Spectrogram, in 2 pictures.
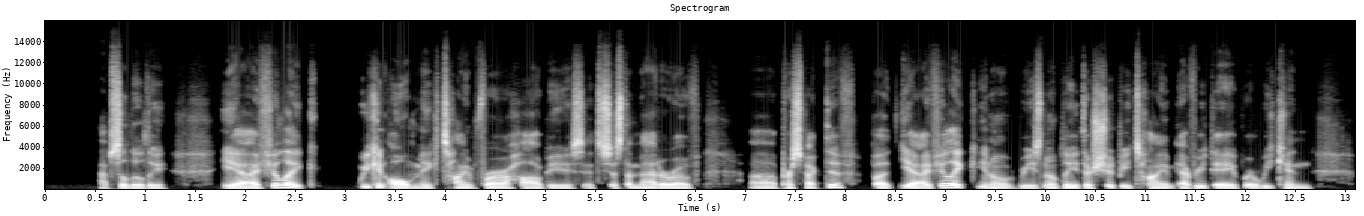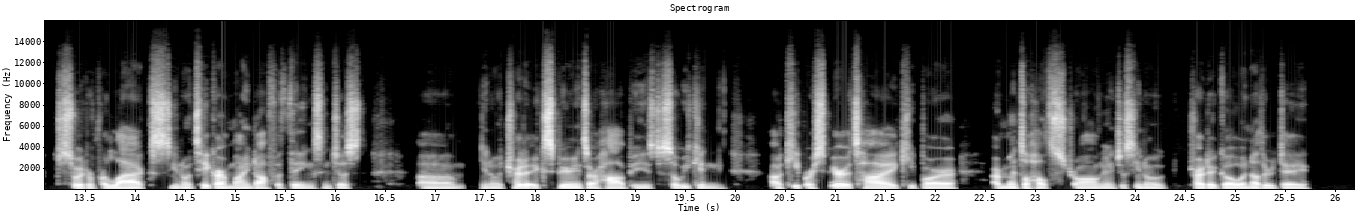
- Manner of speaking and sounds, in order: none
- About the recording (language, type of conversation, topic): English, unstructured, How do hobbies help you relax after a busy day?
- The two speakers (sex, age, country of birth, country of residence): male, 25-29, United States, United States; male, 30-34, United States, United States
